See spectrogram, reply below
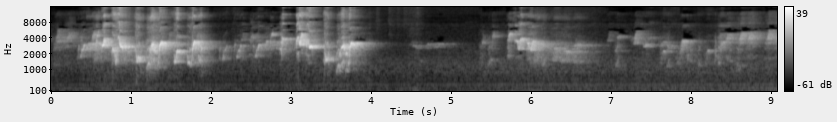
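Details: Merbah lekir bulbul in a varied training song: rapid runs of bright chirped and warbled notes, a clear pause of about a second midway, then further chattering phrases resume, quieter toward the end.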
